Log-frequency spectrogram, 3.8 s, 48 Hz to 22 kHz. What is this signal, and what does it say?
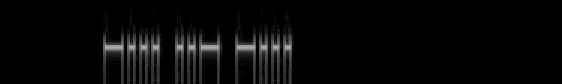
Morse code, heard as a keyed tone, about 30 wpm, 700 Hz. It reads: BUB
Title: All Cut Numbers - 3-Digit 30wpm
